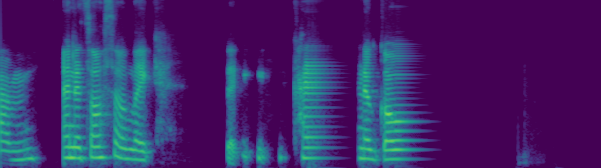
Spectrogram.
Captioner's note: audio blurs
